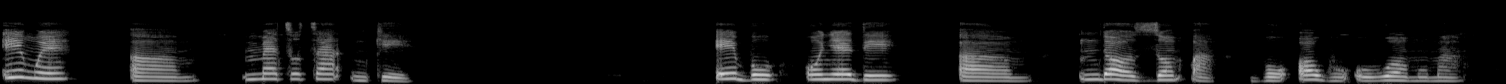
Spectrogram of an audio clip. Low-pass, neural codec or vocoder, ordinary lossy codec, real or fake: 7.2 kHz; none; none; real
